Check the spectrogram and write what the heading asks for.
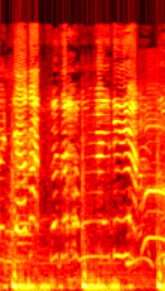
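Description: Background music with a high, wavering sung voice over a steady beat of low thumps about once a second.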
